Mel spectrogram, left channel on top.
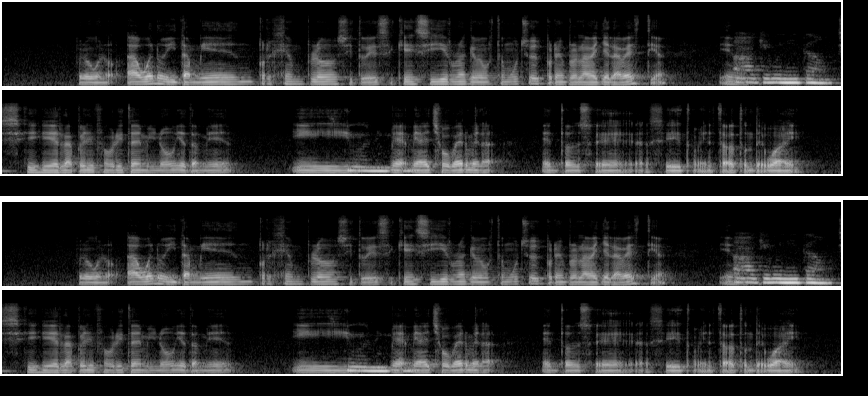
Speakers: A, on the left; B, on the right.
A: Pero bueno, ah, bueno, y también, por ejemplo, si tuviese que decir una que me gusta mucho, es por ejemplo La Bella y la Bestia. Em,
B: Ah, qué bonita,
A: sí, es la peli favorita de mi novia también. Y
B: es muy bonita.
A: me, me ha hecho vérmela. Entonces, sí, también está bastante guay.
